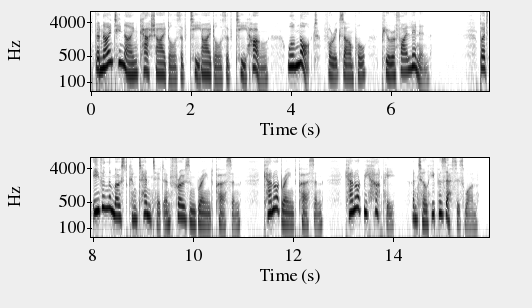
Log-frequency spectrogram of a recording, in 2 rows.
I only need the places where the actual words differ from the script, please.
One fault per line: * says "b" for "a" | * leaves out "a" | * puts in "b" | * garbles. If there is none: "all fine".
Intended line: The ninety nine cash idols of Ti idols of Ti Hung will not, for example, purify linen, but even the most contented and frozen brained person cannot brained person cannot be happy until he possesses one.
all fine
